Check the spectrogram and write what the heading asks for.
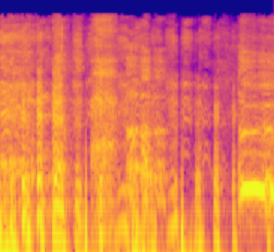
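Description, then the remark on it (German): A voice imitates snoring with a run of rough, rasping snorts and throaty breaths, ending in a longer, sustained nasal drone, fairly loud throughout. “Deutlich näher dran als dieses zarte Filmschnarchen, das du da gerade von dir gegeben hast.”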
